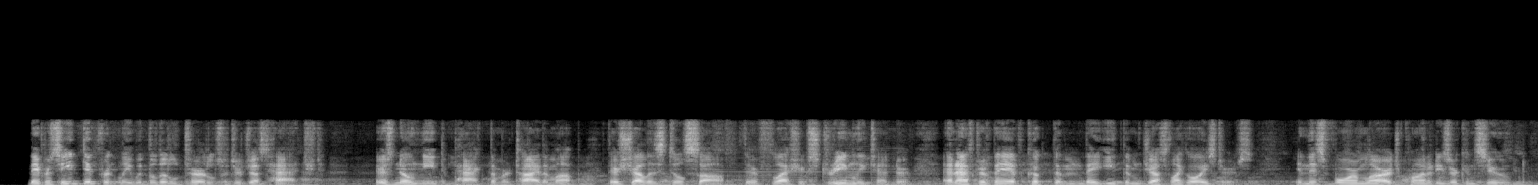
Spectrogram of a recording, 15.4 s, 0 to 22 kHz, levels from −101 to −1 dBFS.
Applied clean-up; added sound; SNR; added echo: neural separator model SepFormer DNS4.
